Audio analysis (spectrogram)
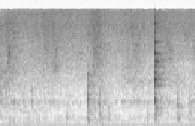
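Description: Four large, thinly sliced onions frying in a pan as they are stirred, a soft low sizzle broken by a few sharp scrapes and clinks of the spoon against the pan.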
